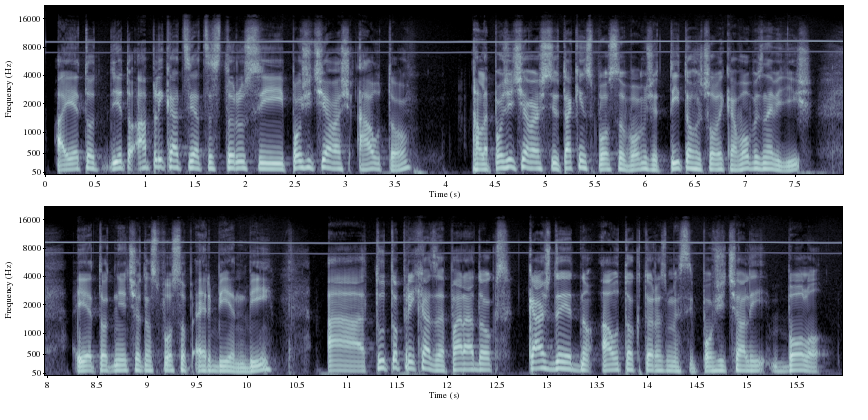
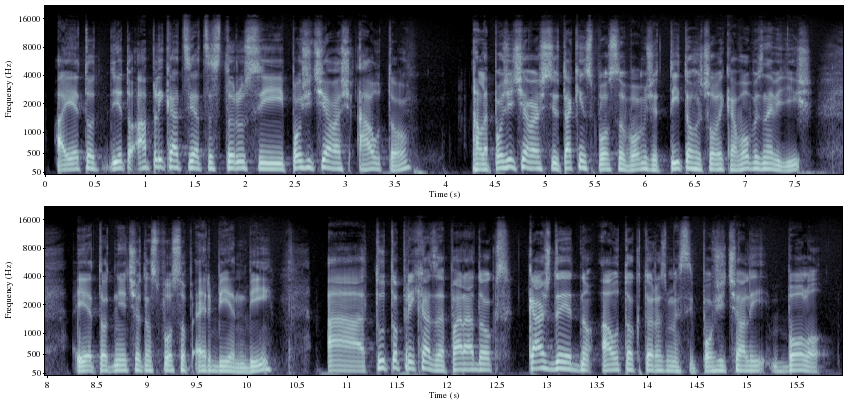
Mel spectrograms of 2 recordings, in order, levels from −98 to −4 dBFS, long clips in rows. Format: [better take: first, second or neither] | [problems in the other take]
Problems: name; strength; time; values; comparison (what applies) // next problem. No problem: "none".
second | high-pitched whine; noticeable; throughout; 9 kHz, 10 dB below the speech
